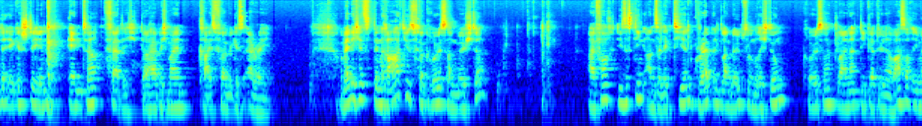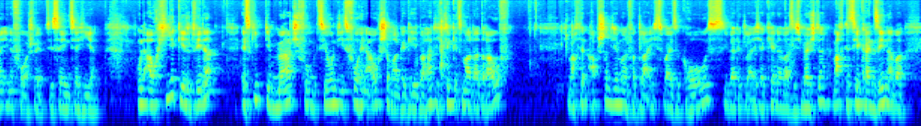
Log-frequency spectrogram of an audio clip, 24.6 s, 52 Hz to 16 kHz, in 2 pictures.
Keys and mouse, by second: 1.9-4.1 middle drag, 6.3 middle drag, 7.2 Tab, 9.1 g, 18.1 click, 19.3 click, 20.2-22.7 shift+drag, 23.5 shift+middle click.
